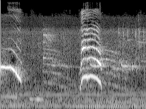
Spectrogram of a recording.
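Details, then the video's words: Wild-type song of a female silver-eared laughingthrush, used to excite males quickly: a falling whistle, then a pause, then a rich, harmonic arched note that slides downward at its end. "Tiếng Chim Khướu || Khưới Mái Bạc Má RO RO || Giọng Rừng Hót Chuẩn - Kích Trống Lên Lửa Cực Nhanh"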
